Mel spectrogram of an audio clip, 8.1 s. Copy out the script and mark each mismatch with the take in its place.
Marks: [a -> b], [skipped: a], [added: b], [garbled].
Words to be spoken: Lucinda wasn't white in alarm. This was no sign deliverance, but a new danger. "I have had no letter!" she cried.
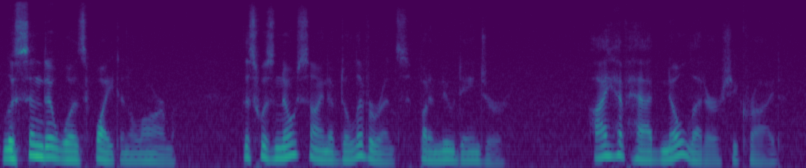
Lucinda [wasn't -> was] white in alarm. This was no sign [added: of] deliverance, but a new danger. "I have had no letter!" she cried.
